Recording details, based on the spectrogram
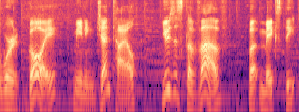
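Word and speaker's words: וָו: Next is vav or wow. But because we're sticking with the sphartic pronunciation, we're going to call it vav and pronounce it as such.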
